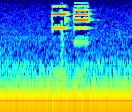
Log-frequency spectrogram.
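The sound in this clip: Two short, high-pitched electronic beeps from a timer alarm sound in quick succession, each a bright warbling tone, over a faint low hum and otherwise silence.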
